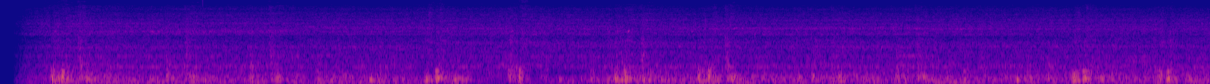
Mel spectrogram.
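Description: Southeastern electric multiple-unit passenger train rolling slowly past on the adjacent track, its wheels knocking irregularly over the rail joints and pointwork.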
